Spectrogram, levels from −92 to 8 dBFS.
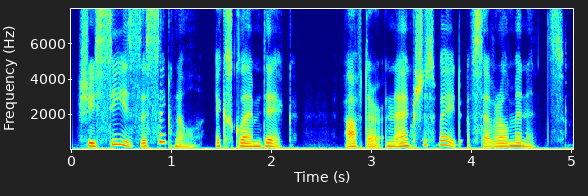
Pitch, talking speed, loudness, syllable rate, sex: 190 Hz, 155 wpm, -19 LUFS, 5.3 syllables/s, female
